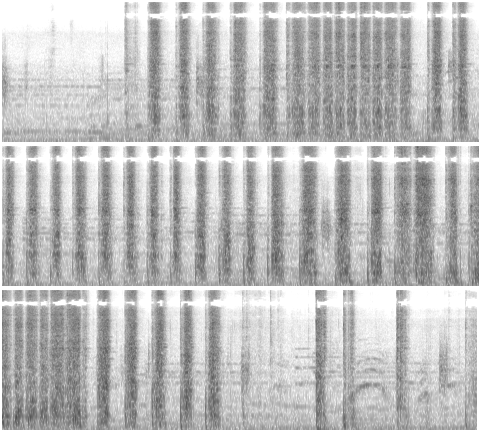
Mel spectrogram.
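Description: Rapid, rhythmic rubbing strokes on the dry, crisp crust of freshly baked tandoor flatbread, about four strokes a second, thinning out to a few scattered rubs near the end.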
